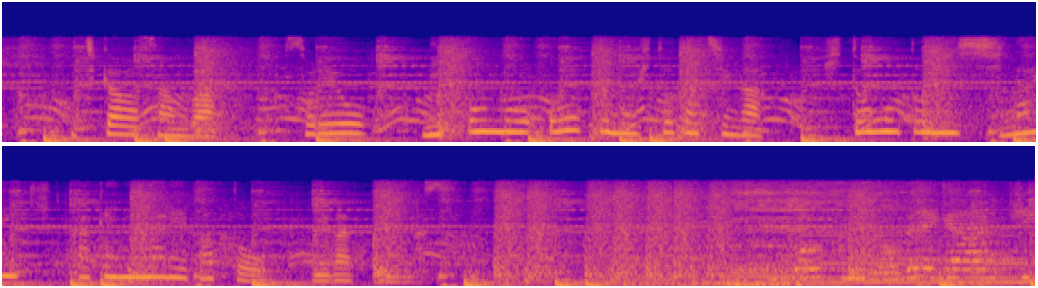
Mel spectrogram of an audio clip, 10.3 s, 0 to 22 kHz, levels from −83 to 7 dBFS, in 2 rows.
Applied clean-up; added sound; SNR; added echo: none; Bell / Drum / Drum kit; 3 dB; none.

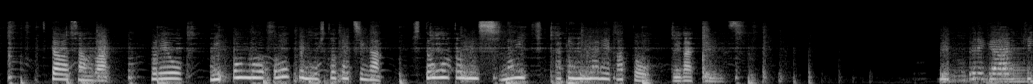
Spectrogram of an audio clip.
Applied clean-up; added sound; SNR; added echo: neural mask model RNNoise.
